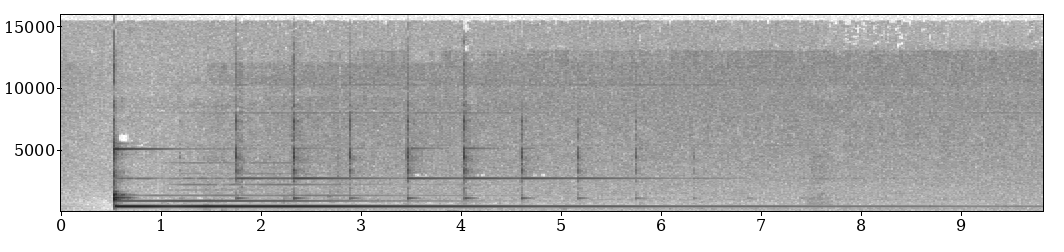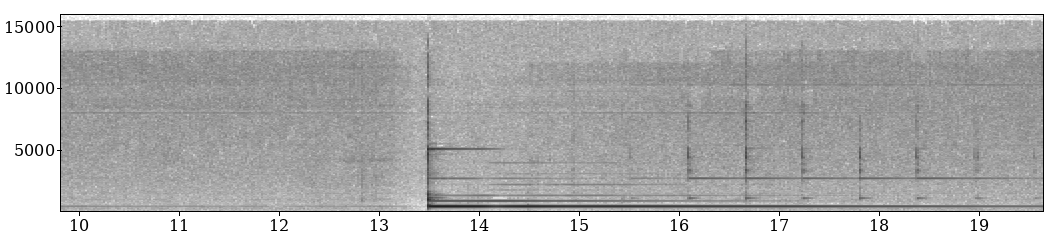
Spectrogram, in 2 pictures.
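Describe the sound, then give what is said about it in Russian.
A steady, pure tuning fork tone rings out in a demonstration with two tuning forks: when the right fork is struck, the left one also begins to sound. The tone fades slowly over about thirteen seconds before a fresh strike sets it humming loudly again, with faint metallic overtones ticking above the hum. “При возбуждении правого камертона левый также начинает звучать.”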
